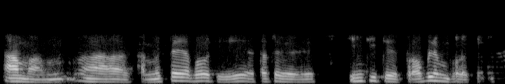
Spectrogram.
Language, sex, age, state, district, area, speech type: Sanskrit, male, 18-30, Karnataka, Dakshina Kannada, rural, conversation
